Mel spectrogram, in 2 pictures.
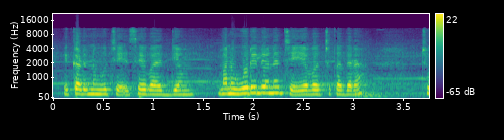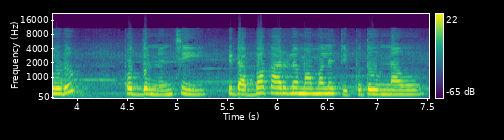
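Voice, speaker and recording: A woman playing an elderly village mother and wife in a moral story, practical and protective, with an expressive, chiding manner. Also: fairly high pitch, lightly acted. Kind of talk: dramatized moral story acting.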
